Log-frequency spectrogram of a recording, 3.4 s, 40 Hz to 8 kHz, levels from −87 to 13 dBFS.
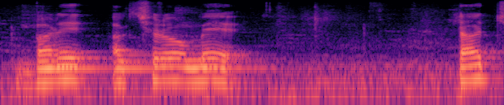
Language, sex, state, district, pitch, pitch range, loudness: Hindi, male, Bihar, Patna, 130 Hz, 125-140 Hz, -16 LUFS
